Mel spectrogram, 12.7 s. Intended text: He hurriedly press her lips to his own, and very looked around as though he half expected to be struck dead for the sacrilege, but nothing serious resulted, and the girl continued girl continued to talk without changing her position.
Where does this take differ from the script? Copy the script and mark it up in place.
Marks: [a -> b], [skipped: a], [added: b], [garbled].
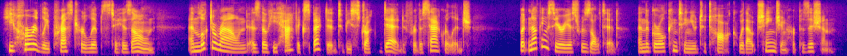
He hurriedly [press -> pressed] her lips to his own, and [skipped: very] looked around as though he half expected to be struck dead for the sacrilege, but nothing serious resulted, and the girl continued [skipped: girl continued] to talk without changing her position.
